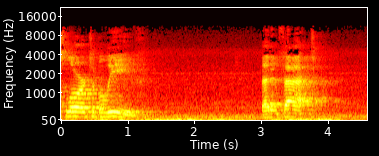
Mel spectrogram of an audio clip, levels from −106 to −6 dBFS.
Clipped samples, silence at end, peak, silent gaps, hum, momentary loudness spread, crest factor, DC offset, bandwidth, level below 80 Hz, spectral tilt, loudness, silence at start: under 0.1%; 0 s; -4 dBFS; none; none; 22 LU; 20 dB; under 0.1%; 11 kHz; -34 dBFS; -6 dB/octave; -23 LUFS; 0 s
